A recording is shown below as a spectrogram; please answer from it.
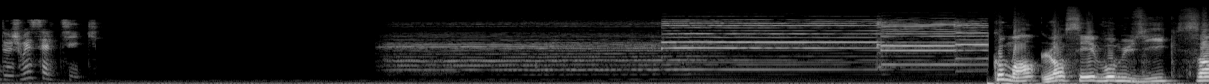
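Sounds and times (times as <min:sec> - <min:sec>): bagpipe music through phone speaker: 0:03.8 - 0:09.9.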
